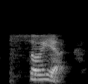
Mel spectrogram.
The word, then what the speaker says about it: Sauyaq: Is it? Sauyaq.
